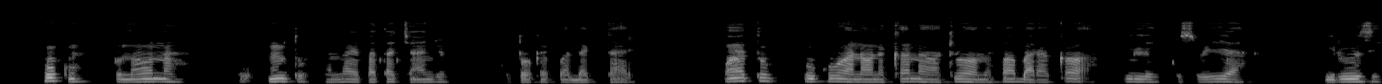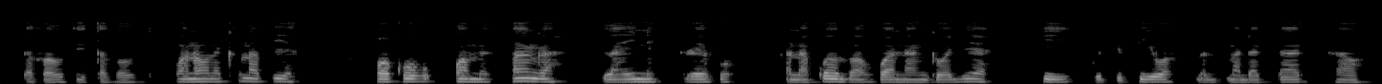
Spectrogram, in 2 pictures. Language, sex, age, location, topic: Swahili, female, 36-49, Nakuru, health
